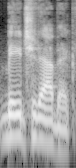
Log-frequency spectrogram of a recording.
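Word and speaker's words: Mädchen Amick: Lily Reinhart, Maid Shadabek. That's how you pronounce her name.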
